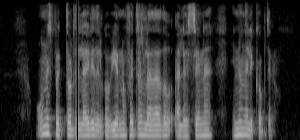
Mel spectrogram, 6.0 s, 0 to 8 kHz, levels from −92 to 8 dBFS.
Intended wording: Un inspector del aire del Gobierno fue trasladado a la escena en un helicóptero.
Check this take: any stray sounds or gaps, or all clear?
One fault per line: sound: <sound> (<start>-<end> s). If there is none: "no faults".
sound: dropout (1.5-1.6 s)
